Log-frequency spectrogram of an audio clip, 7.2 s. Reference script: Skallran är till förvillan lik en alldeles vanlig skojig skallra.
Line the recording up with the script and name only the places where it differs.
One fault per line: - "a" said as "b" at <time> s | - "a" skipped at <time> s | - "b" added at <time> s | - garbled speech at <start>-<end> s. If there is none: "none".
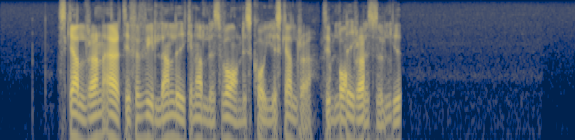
- garbled speech at 4.0-5.0 s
